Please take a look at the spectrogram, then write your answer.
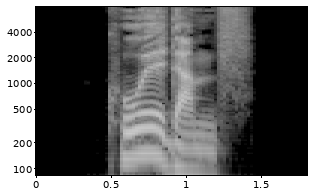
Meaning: ravenous hunger
- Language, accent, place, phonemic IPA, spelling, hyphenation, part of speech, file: German, Germany, Berlin, /ˈkoːlˌdamp͡f/, Kohldampf, Kohldampf, noun, De-Kohldampf.ogg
